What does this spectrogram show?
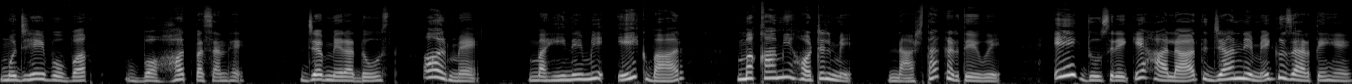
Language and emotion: Urdu, happy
